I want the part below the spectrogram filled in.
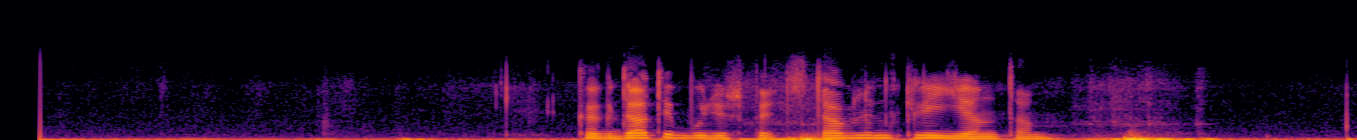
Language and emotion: Russian, neutral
